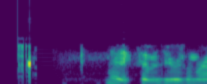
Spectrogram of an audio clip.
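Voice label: Public Safety Tactical, p25; wake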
